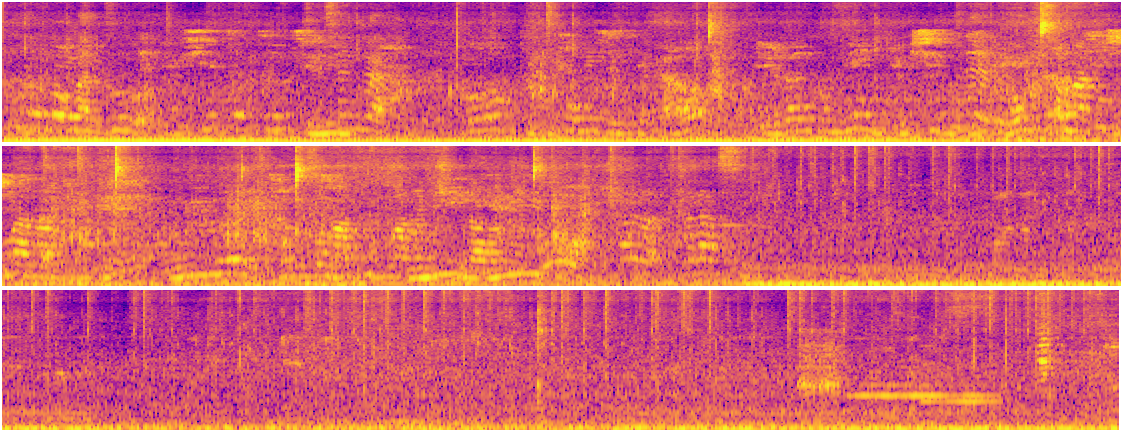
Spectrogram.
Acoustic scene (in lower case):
bus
